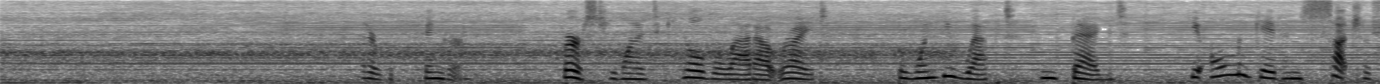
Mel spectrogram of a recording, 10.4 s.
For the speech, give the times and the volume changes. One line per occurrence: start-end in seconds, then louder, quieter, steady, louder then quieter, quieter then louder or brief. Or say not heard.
2.7-10.3 steady.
